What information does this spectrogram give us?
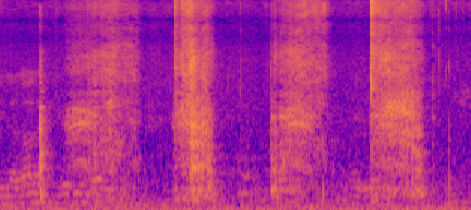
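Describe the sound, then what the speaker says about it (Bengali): Semolina being stirred with ghee in a pan, a spoon scraping and rasping against the metal in four or five separate strokes, close and fairly quiet, with no voices. "এবার সুজির সাথে ভালো করে মিক্স করে দেবো আমি।"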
